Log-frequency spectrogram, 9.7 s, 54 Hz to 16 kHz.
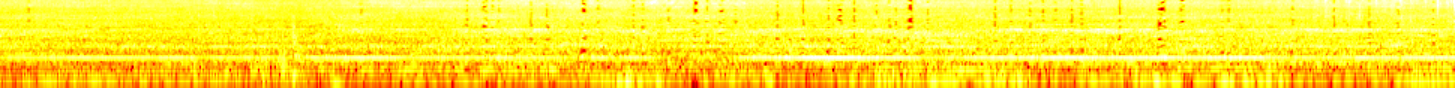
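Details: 1997 Sebo X1 upright vacuum on first power-up after collection: constant smooth motor whine at one steady pitch with even airflow rush. Motor running normally.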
